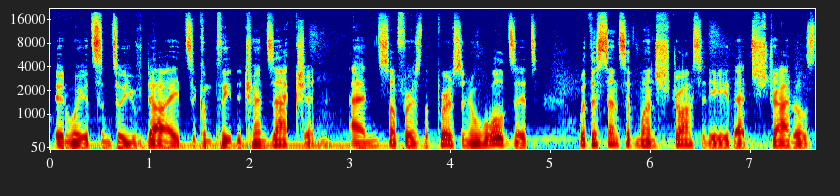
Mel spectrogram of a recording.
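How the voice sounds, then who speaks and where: In an audio roleplay, a man plays a calm guardian angel with a very low, mellow voice. He speaks formally and in measured fashion, explaining things to the listener earnestly and protectively.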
